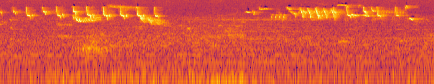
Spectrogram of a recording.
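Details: Common chiffchaff (Phylloscopus collybita) singing in spring at RSPB Rainham Marshes: two runs of sharp, high, dropping notes, about three a second, with a low rumble of wind and distant traffic behind.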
